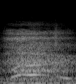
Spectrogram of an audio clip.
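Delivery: quick high intake of breath; shocked gasp. A narrator's reading. Kitten hearing of the intruder, shocked gasp. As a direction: gasp in mock horror.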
